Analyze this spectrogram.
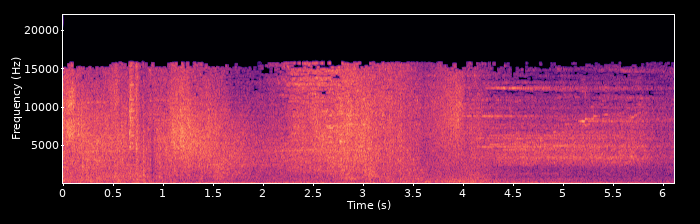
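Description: A large structure explodes with a deep boom.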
